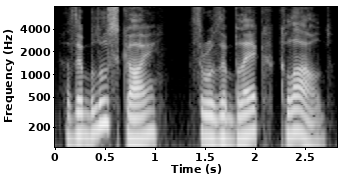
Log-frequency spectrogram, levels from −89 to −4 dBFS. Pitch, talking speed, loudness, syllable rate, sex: 150 Hz, 150 wpm, -18 LUFS, 3.3 syllables/s, male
